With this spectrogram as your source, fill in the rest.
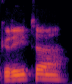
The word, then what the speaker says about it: Greta: And it was more like Greta Thunberg. Oh. So the G was like a Y.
